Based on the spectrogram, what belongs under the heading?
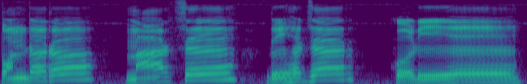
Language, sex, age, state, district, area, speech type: Odia, male, 60+, Odisha, Bhadrak, rural, spontaneous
